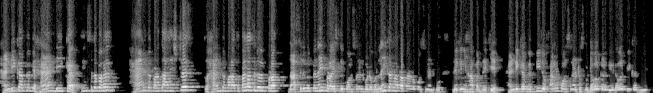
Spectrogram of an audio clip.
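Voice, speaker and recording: A male teacher runs through a grammar lesson with a high, light voice, firing short questions and answering them himself. He slows down to repeat each rule word by word, and the sound rings around a roomy, echoey space. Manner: drills students with quick questions he answers himself; repeats key rules slowly for emphasis. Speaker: English teacher. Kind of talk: grammar lesson explained in Hindi.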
